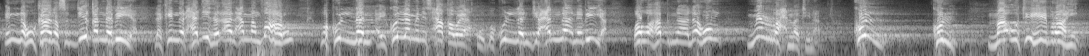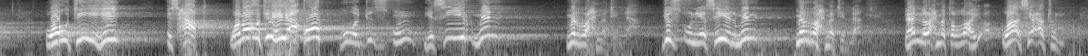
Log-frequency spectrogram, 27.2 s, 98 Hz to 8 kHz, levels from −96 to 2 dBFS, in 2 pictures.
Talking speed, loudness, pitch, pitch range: 110 wpm, -9 LUFS, 345 Hz, 310-400 Hz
